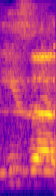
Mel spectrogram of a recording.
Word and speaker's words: Isa: It's like Isa, like you want to go to Ibiza, but you was like Nisa.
